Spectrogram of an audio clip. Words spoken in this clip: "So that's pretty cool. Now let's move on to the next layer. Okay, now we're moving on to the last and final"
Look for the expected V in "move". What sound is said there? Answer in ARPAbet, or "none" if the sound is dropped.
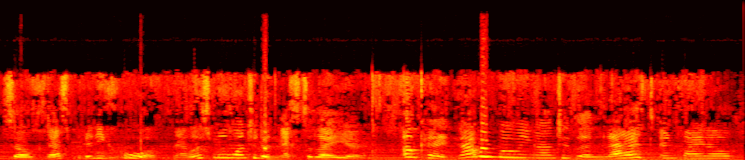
V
